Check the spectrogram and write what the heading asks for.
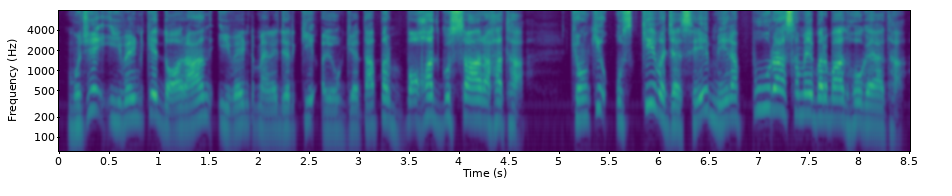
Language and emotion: Hindi, angry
